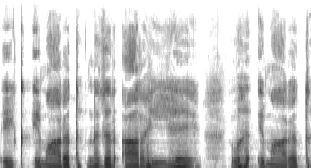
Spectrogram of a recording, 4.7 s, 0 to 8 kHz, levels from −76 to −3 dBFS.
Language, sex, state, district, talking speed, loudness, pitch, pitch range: Hindi, male, Madhya Pradesh, Dhar, 100 wpm, -22 LUFS, 100 Hz, 85-115 Hz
